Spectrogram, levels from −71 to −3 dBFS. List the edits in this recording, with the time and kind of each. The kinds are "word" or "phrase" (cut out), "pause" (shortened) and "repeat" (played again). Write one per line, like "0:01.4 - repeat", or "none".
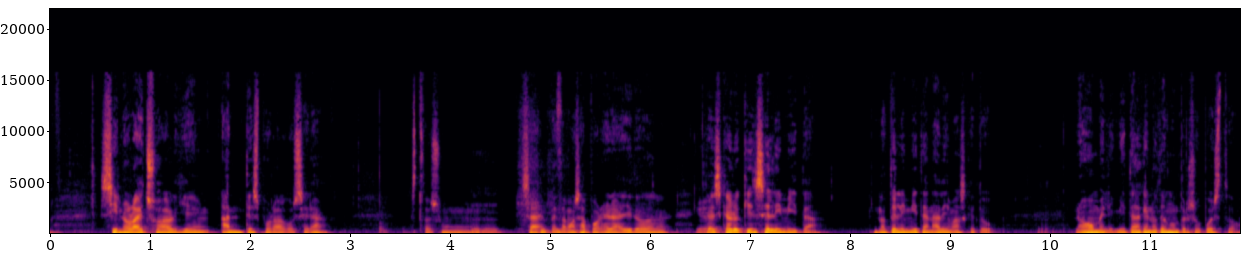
0:03.7 - phrase
0:10.3 - word

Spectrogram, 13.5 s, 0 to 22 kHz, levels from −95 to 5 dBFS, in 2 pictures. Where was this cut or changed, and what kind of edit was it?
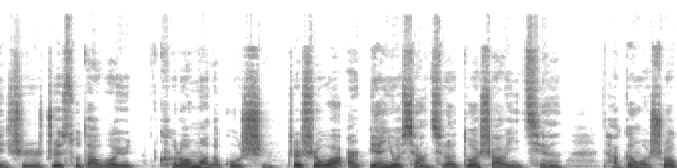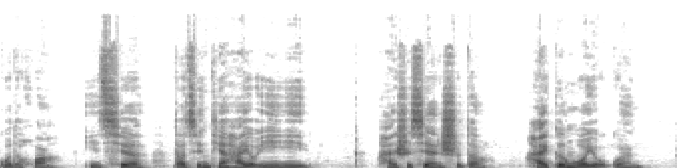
0:02.8 - pause
0:07.5 - pause
0:10.4 - pause

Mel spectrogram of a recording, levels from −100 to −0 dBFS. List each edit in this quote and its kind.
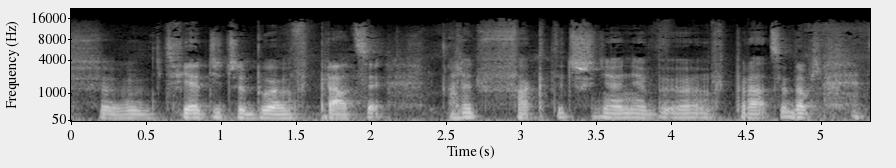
0:02.7 - word

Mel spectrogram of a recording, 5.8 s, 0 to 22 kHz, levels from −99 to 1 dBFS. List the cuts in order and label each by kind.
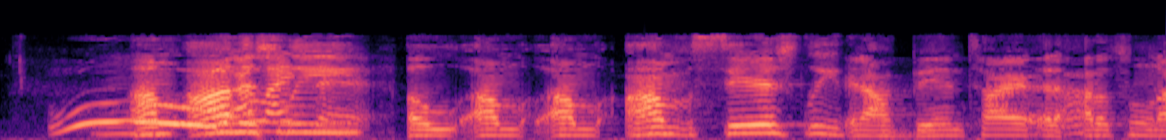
0:02.0 - pause
0:02.7 - repeat
0:04.2 - word

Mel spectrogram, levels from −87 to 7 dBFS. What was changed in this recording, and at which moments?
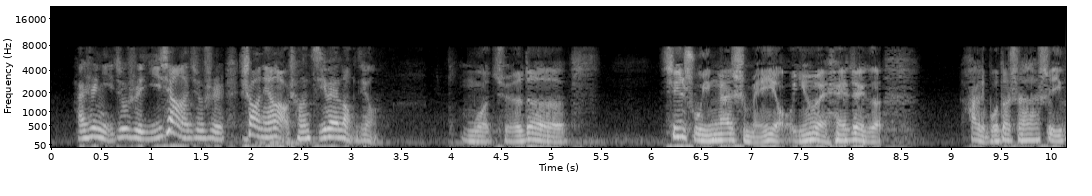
none

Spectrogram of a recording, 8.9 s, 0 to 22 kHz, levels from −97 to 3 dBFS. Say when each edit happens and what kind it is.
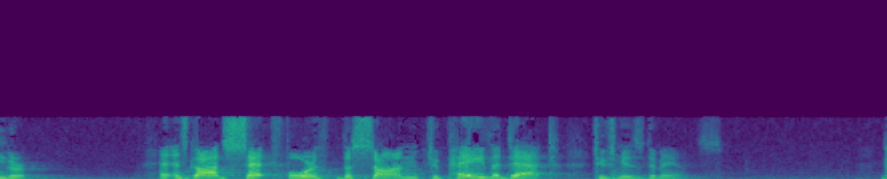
0:01.8 - word
0:04.2 - pause
0:06.1 - word

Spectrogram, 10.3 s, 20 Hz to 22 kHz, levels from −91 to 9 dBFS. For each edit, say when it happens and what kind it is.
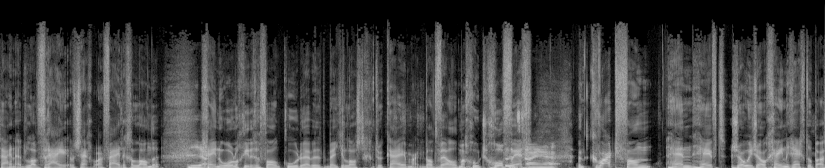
none

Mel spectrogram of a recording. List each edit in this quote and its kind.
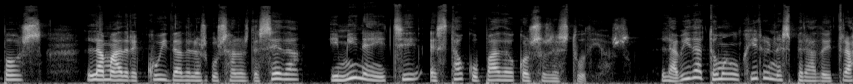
none

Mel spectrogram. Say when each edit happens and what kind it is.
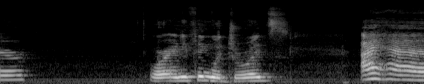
none

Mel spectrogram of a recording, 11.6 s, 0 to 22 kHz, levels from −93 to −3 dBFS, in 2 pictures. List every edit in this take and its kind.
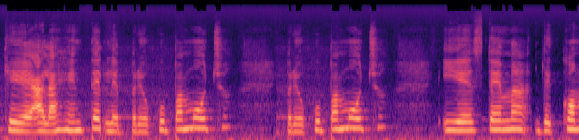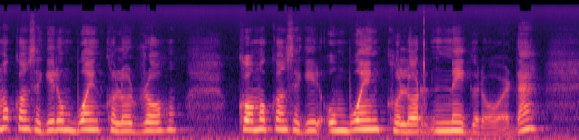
0:01.0 - word
0:02.8 - repeat
0:04.8 - word
0:05.3 - word

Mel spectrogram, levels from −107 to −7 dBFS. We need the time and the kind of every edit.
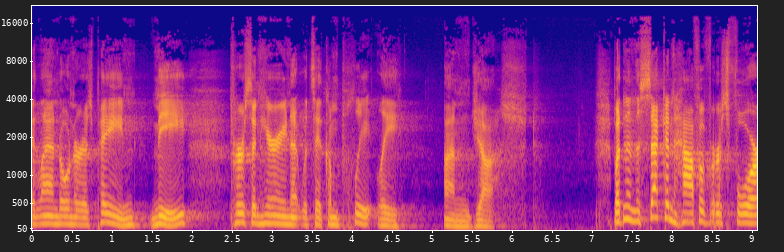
0:02.5 - word
0:03.6 - word
0:07.4 - word

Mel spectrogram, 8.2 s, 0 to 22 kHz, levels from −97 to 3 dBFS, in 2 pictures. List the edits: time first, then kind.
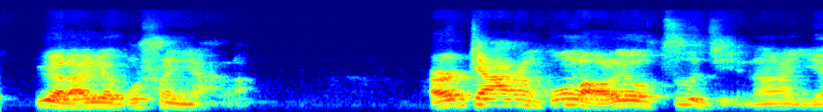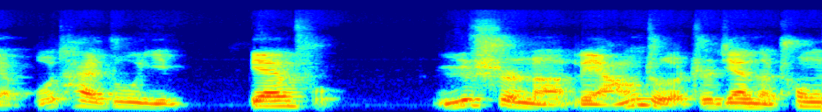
none

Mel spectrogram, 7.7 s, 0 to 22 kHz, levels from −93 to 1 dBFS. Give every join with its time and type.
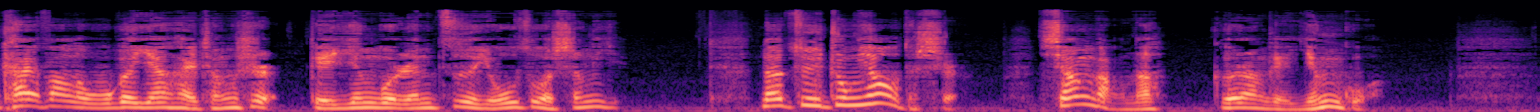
none

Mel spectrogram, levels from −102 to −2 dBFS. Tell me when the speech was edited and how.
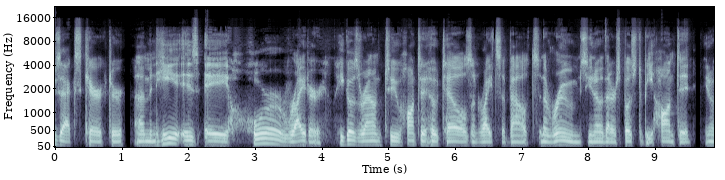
0:07.3 - phrase

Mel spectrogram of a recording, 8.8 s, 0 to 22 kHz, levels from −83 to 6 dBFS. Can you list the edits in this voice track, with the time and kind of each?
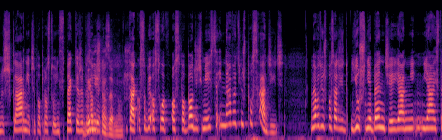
0:06.9 - word

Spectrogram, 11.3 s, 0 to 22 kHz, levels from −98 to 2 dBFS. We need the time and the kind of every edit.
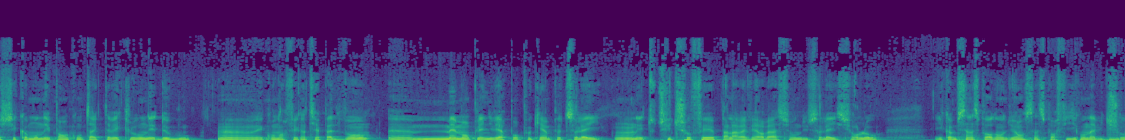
0:02.0 - pause

